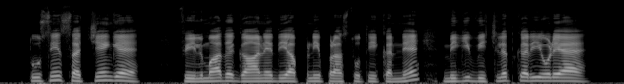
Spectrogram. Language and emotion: Dogri, surprised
